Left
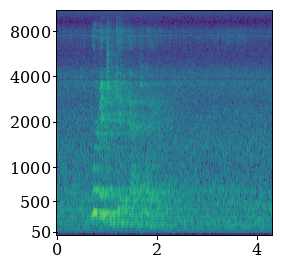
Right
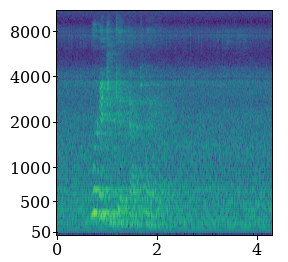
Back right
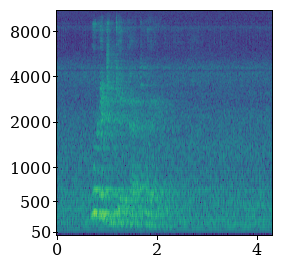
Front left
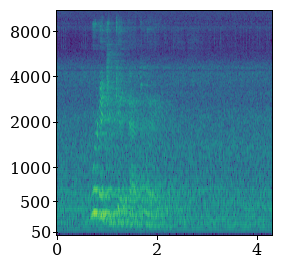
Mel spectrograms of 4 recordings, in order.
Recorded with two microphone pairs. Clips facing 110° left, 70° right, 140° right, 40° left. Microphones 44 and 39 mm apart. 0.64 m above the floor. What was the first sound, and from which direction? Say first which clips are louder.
A woman speaking: right 1 dB, front left 2 dB; 5° right.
